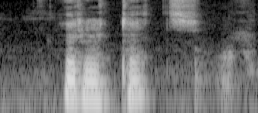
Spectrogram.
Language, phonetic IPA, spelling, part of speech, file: Polish, [ˈrɨt͡ʃɛt͡ɕ], ryczeć, verb, LL-Q809 (pol)-ryczeć.wav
